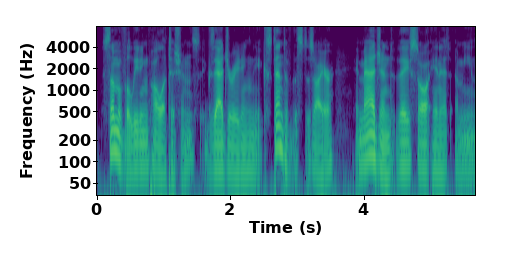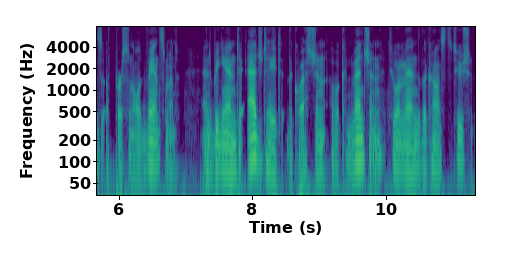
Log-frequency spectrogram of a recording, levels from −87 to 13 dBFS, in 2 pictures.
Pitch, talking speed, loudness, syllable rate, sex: 90 Hz, 180 wpm, -24 LUFS, 6.3 syllables/s, male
